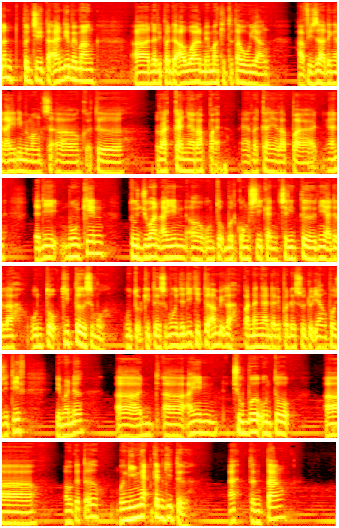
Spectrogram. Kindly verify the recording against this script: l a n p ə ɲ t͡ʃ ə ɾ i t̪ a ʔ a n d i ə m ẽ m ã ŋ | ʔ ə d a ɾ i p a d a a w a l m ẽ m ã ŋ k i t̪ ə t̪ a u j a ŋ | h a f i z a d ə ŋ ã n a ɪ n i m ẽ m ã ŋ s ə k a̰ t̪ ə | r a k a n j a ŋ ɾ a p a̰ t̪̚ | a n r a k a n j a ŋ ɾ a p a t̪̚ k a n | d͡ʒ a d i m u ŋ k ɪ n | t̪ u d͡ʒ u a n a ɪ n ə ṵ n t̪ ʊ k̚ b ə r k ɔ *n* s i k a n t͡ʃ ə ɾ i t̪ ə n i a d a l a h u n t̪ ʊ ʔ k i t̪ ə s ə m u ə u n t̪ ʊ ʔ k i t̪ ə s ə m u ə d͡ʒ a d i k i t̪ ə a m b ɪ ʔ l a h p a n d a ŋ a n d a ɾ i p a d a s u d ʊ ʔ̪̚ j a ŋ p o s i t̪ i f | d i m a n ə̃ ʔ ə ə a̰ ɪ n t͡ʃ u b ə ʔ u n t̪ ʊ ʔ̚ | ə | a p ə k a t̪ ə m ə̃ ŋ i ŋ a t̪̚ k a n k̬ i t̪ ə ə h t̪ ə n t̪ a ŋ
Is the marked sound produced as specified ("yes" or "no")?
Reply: no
